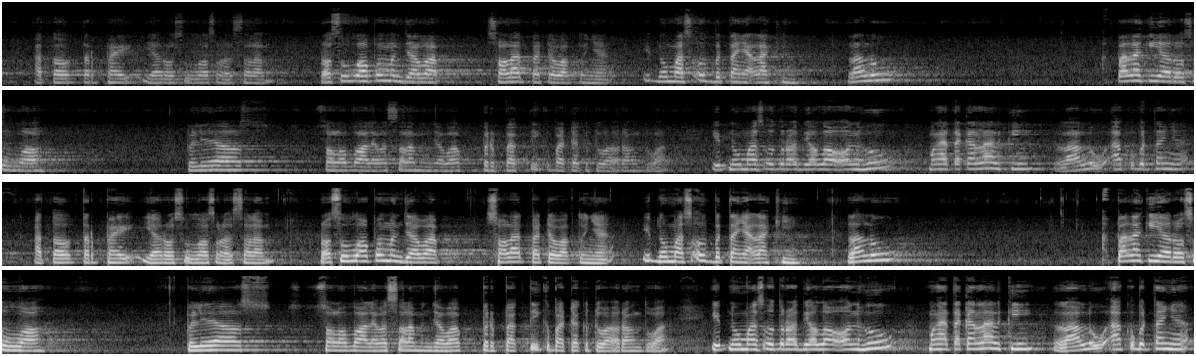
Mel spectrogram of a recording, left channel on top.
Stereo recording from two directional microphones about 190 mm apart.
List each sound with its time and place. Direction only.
0.3 s a man's voice: 40° right (ahead or behind)
11.1 s a man's voice: 45° right (ahead or behind)
13.7 s a man's voice: 45° right (ahead or behind)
